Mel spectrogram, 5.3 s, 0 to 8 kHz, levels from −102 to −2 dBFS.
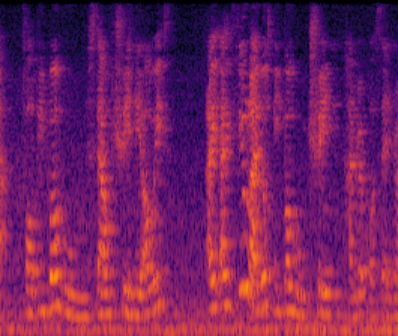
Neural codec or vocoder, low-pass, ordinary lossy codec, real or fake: none; none; none; real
